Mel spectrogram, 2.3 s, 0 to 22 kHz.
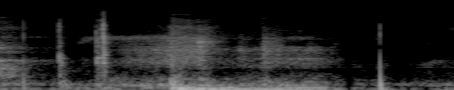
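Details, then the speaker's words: Jeep JK Rubicon electronic sway bar disconnect, serviced after water got in during deep crossings, in 4WD: a short low motor whir, then a click as the actuator cycles normally after repair. "Okay, so turn it on. It's a 4-wheel drive. I'll push the sway bar button. I can hear it."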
